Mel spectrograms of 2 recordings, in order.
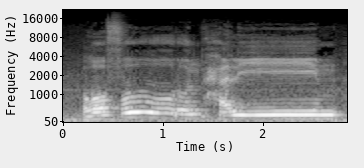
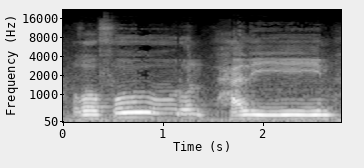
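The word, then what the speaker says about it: غَفُورٌ حَلِيمٌ: Jangan dibaca ghafurun halim. Ah, itu kurang tepat ya. Kenapa kurang tepat? Alasannya apa? Karena dhammatain, tanwin, tandanya dhammatain bertemu dengan huruf ha. Sedangkan ha itu merupakan salah satu huruf izhar. Apabila tanwin bertemu dengan salah satu huruf izhar, maka hukum bacaannya adalah jelas. Kalau sudah jelas, maka kasihlah jelas ya. Jangan didengung-dengungkan. Kemudian huruf yang ketiga itu adalah huruf kho.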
